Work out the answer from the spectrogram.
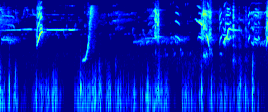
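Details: Several lorikeets crowd a feeder in Australia during a feeding frenzy, filmed on a feeder camera. They give sharp rising squeals and short screechy chirps over steady low rustling and tapping.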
